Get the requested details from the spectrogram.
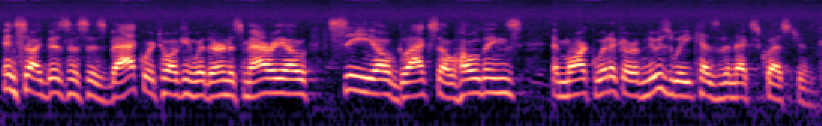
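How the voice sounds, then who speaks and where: A man with a fairly high, mellow voice moderates a TV interview show. The sound is slightly dull, like older broadcast audio. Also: moderate pace, few pauses.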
